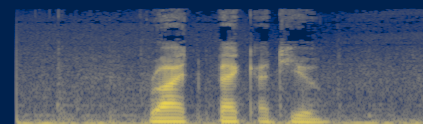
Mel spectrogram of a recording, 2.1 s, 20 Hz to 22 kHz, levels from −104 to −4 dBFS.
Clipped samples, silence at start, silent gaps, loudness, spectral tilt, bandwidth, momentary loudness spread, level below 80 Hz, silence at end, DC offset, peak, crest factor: under 0.1%; 0.1 s; none; -21 LUFS; -7.5 dB/octave; 16 kHz; 21 LU; -36 dBFS; 0 s; under 0.1%; 0 dBFS; 22 dB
